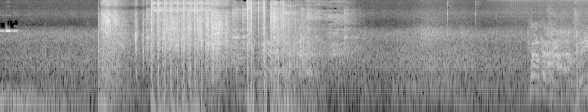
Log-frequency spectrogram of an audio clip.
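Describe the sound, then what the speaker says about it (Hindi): A shotgun fires in the mobile shooter Call of Duty Mobile, with a few heavy, loud blasts standing out over a steady rushing game background, and a voice speaking in between. "ये गन मुझे अच्छी सी लग रही है ओ बे यार ये शॉटगन है"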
